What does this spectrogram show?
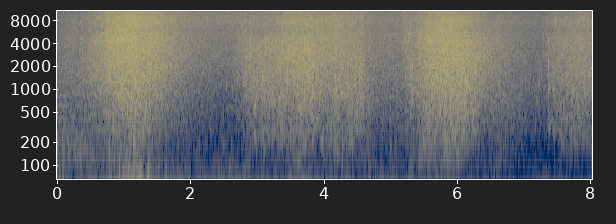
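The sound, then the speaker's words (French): Waves break on Badine beach on the Gien peninsula in the Var, France, in an east wind, in three slow, rolling surges, each swelling and washing back, with steady wind rushing over the microphone throughout. No voices are heard. “Nous sommes plage de la Badine, sur la presqu'île de Gien dans le Var. Par vent d'Est, s'échouent régulièrement”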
